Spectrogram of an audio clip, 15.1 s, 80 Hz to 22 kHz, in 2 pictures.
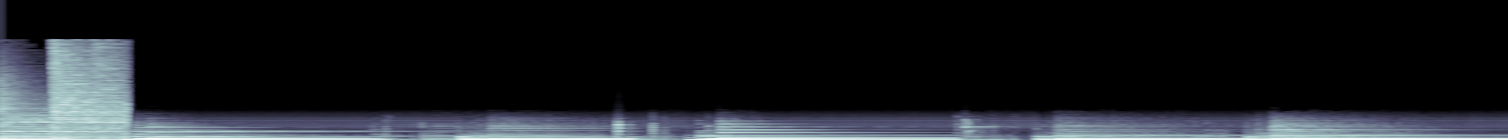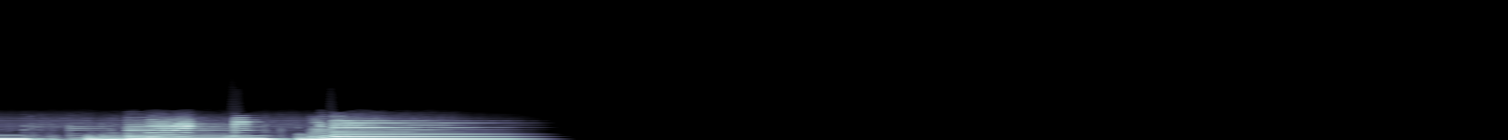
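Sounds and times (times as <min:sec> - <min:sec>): held guitar chords: 0:00.0 - 0:10.4.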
